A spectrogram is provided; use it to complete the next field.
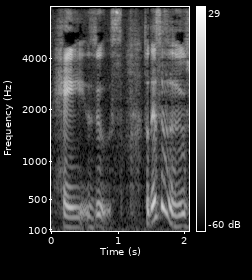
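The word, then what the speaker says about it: Jesús: and right okay so when you say Jesus in Spanish it's pronounced hey Zeus so this is a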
